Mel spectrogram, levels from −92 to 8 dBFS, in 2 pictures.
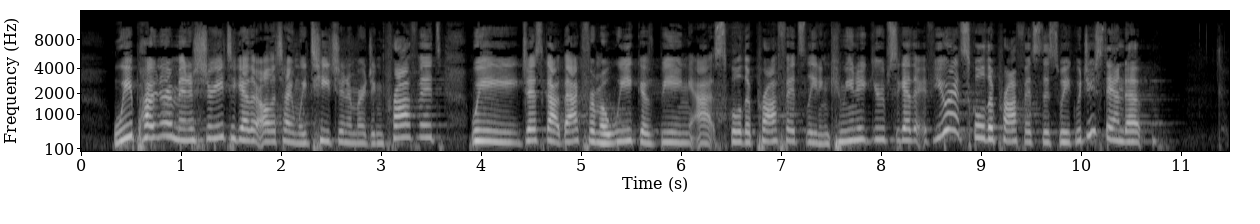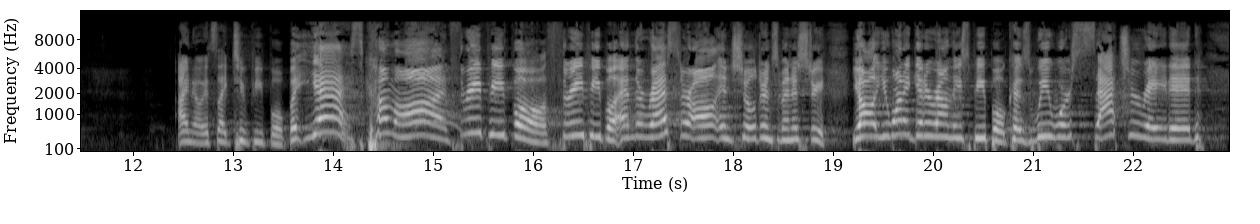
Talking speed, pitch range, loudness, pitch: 205 wpm, 240-330 Hz, -25 LUFS, 275 Hz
